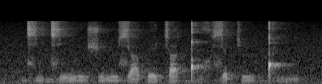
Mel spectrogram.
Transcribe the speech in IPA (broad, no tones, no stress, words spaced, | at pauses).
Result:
d͡ʑid͡ʑiɲli ʃɨnʉʑape caɡ͡ǃuxʑacʉ ɡ͡ǃi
